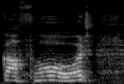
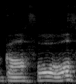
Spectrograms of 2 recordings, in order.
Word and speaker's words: Garforth: couple of Vlogs ago got a Ford the the triangle there the triangle forward which is now yeah or go forth as I pronounced it when I moved here in 1998 but it's great and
